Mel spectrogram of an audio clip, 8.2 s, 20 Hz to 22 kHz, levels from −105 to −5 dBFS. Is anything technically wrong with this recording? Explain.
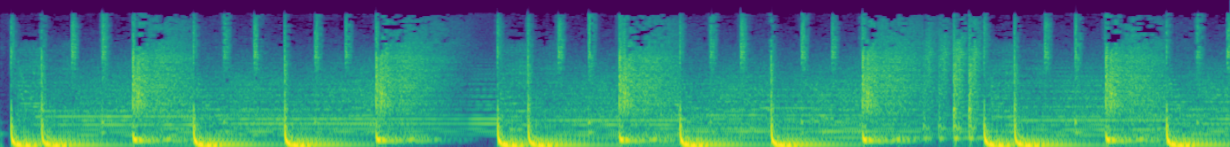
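No, nothing technically wrong stood out on listening to this audio.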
